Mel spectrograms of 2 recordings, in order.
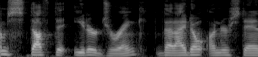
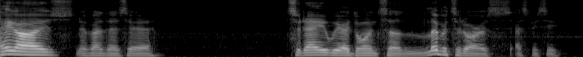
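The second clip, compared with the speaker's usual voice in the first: tired, worn-out, fed-up delivery. Imitating another YouTuber's channel intro: imitating a tired YouTuber greeting. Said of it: "It just sounds more and more tired the older he gets".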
